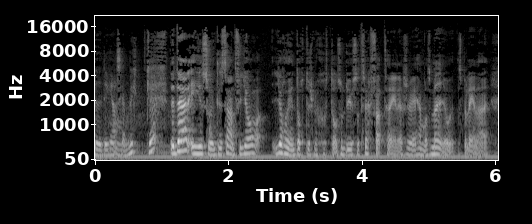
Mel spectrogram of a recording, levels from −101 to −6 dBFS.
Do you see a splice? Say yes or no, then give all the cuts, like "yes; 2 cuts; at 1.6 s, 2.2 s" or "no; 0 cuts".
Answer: no; 0 cuts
